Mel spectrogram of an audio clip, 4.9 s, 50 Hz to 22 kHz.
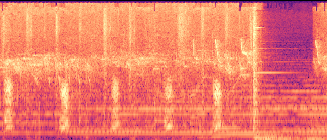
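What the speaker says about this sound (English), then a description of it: "What's that dog making such a fuss about?" A dog in Kingdom Come Deliverance 2 barks repeatedly at a medium distance, spaced woofs over a droning in-game background that cuts off abruptly near the end.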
